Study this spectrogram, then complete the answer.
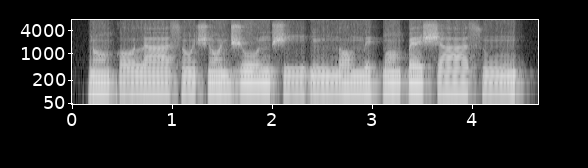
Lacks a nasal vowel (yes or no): no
